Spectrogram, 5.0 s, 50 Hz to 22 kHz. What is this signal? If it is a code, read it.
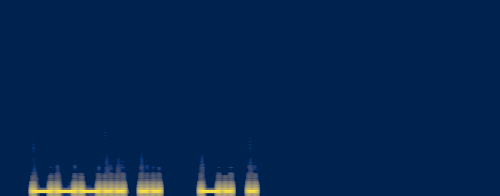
Morse code, heard as a keyed tone, about 20 wpm, 700 Hz. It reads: 8I NE
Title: Winter Field Day Exchanges Encore 20wpm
